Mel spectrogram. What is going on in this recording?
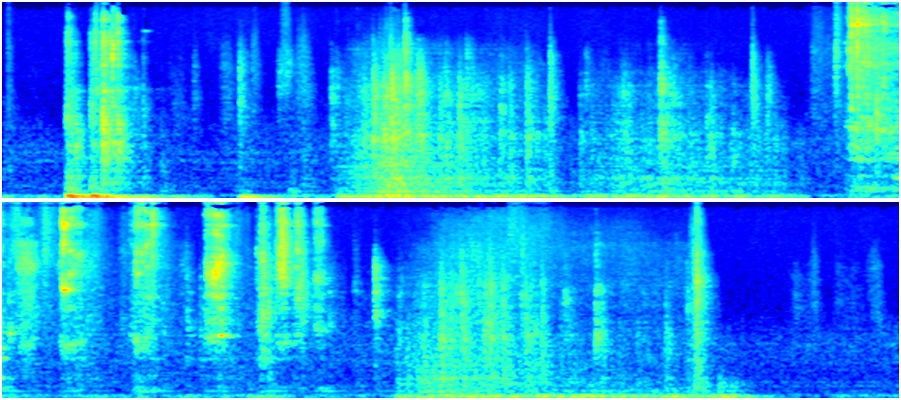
I opened the door, walked in my bedroom, turned on the lights, closed the door, opened the wardrobe and looked for some clothes, then closed the wardrobe again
